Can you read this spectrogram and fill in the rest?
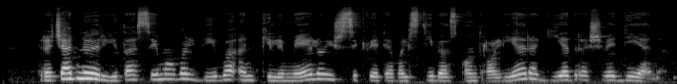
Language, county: Lithuanian, Alytus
